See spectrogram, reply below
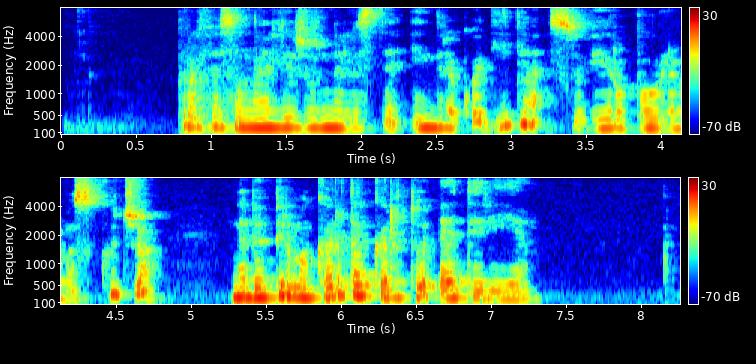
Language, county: Lithuanian, Klaipėda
